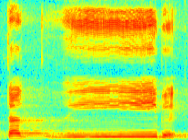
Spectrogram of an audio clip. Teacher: بل الذین کفروا، را پر ہوگی، کفروا فی تکذیب. ذال کی آواز باریک، با میں قلقلہ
